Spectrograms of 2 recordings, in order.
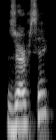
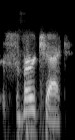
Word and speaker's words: Sverchek: I hope I pronounced your name correctly, Zervsik. Good luck with pronouncing that one. It's Sverchek, Sverchek.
